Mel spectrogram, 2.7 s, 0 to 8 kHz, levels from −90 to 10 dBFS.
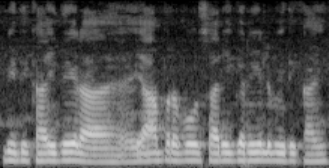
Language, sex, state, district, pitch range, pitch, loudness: Hindi, male, Haryana, Rohtak, 135-145 Hz, 140 Hz, -14 LUFS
